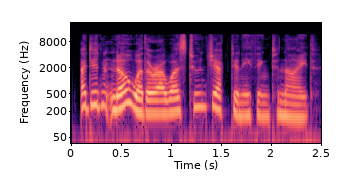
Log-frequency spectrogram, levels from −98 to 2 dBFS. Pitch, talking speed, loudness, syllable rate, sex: 200 Hz, 265 wpm, -17 LUFS, 6.4 syllables/s, female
